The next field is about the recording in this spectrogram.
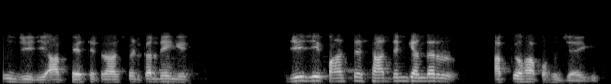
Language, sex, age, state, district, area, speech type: Urdu, male, 18-30, Uttar Pradesh, Saharanpur, urban, conversation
